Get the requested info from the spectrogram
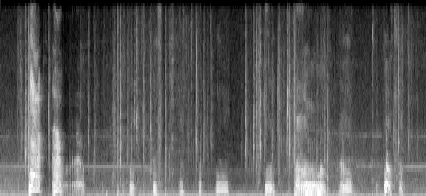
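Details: Young male Maltipoo barking: high-pitched yappy barks and squeaky yelps come irregularly over about eight seconds, some sharp and short, others drawn out and wavering, against a low indoor hum.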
